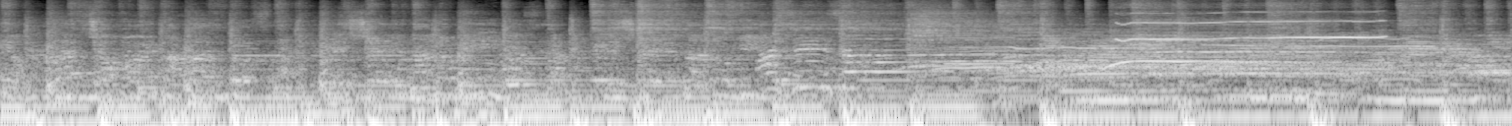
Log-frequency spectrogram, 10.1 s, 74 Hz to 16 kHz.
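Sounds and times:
live band playing pop: 0:00.0 - 0:10.0.

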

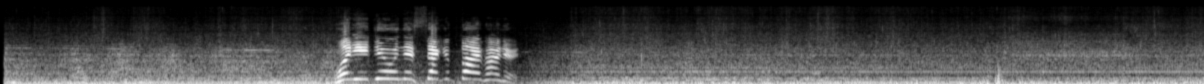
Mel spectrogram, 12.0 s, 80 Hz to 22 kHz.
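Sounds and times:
boat outboard motor running: 0:00.0 - 0:12.0.

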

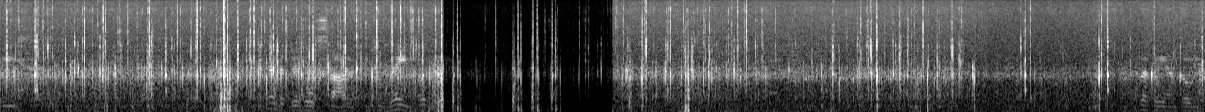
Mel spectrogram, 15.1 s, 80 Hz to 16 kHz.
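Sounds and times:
rain ticking on waterproof case: 0:00.0 - 0:15.0
steady hiss: 0:07.6 - 0:15.0.

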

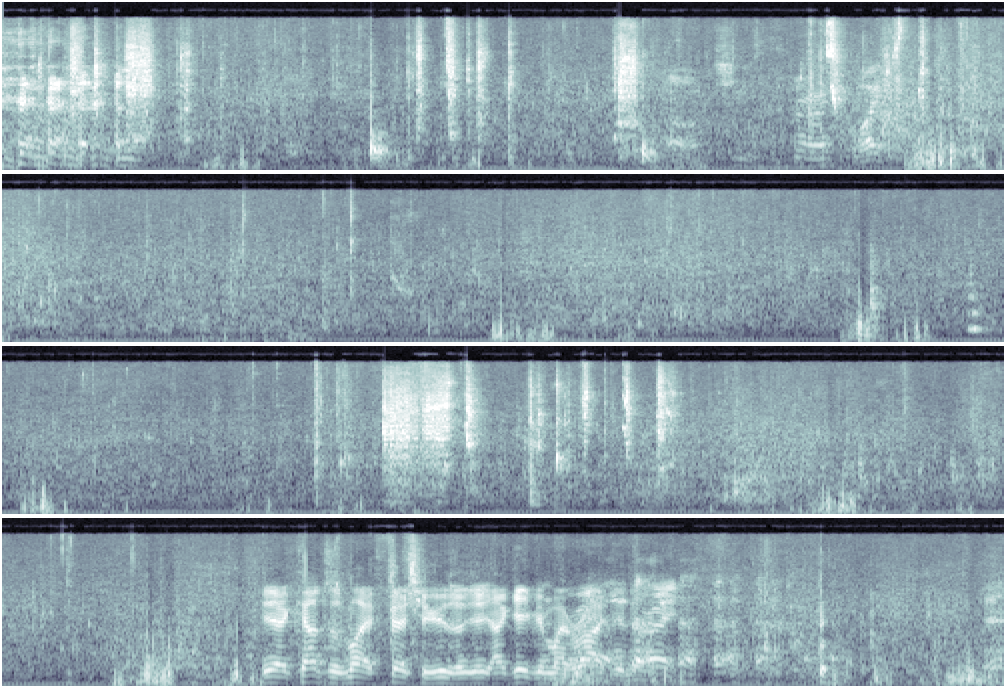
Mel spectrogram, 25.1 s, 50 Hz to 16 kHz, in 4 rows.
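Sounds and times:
boat engine idling: 0:00.0 - 0:25.0
water noise: 0:00.0 - 0:25.0
wind: 0:00.0 - 0:25.0.

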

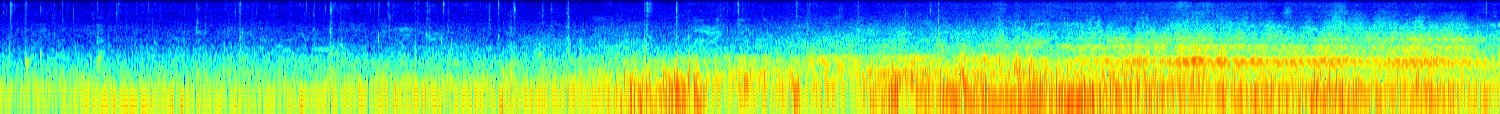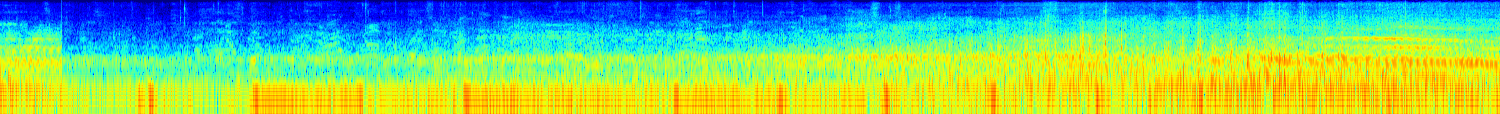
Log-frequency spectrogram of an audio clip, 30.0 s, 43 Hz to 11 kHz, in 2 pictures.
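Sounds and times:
boat engine at full throttle: 0:00.0 - 0:30.0.

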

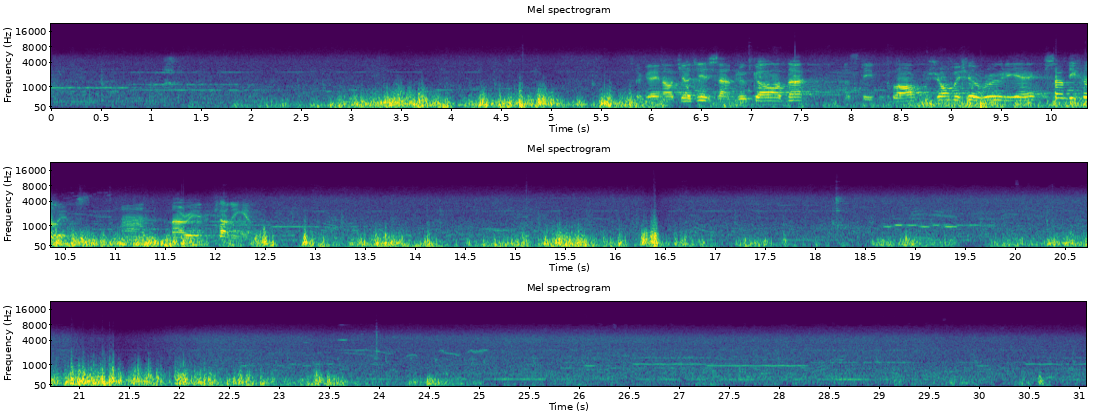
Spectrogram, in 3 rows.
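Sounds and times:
wind buffeting microphone: 0:01.4 - 0:31.0
faint background music: 0:05.7 - 0:20.3.

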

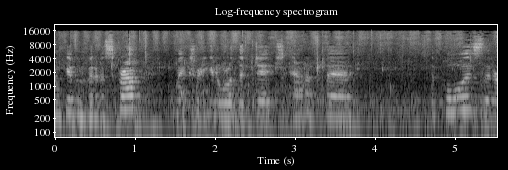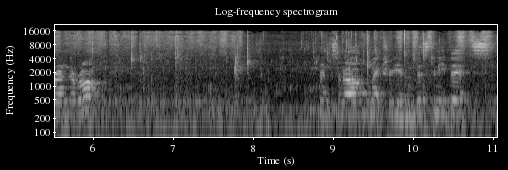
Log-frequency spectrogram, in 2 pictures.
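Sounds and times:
toothbrush scrubbing a rock: 0:00.0 - 0:08.1, 0:09.0 - 0:11.0.

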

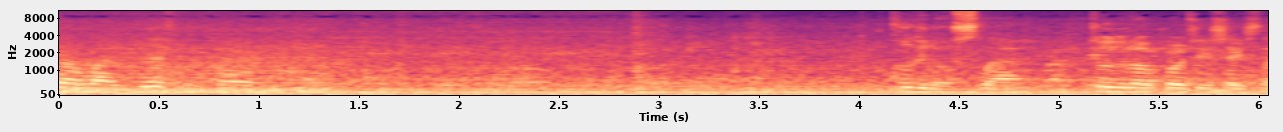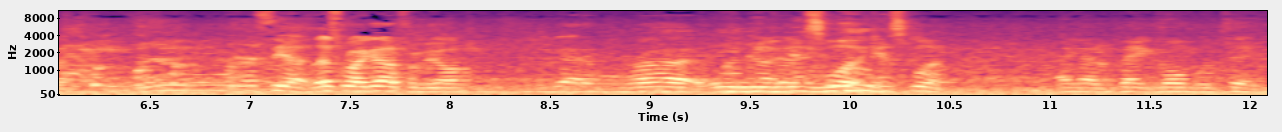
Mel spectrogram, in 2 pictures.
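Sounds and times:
kitchen ventilation hum: 0:00.0 - 0:12.0.

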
